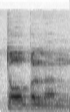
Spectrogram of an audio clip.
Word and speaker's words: Dublin: And I like the way you say Dublin. That's the way it's pronounced.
